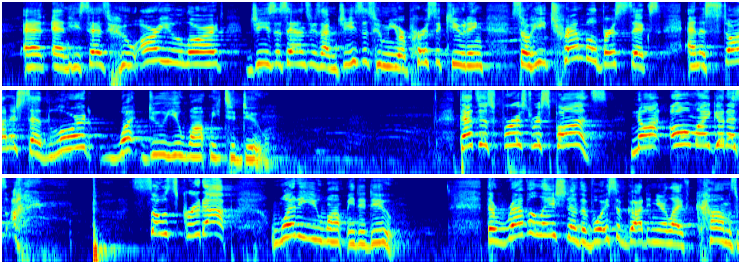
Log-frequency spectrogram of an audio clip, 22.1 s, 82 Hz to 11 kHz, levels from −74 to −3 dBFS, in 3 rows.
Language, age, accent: English, 40-59, American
